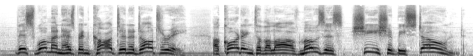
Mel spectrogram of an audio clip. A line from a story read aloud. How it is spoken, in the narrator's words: one of the Pharisees shouted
